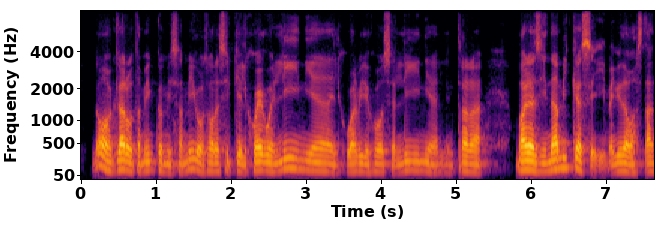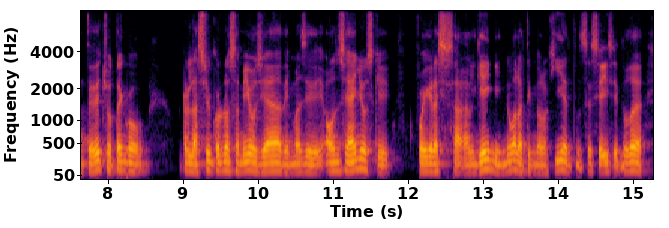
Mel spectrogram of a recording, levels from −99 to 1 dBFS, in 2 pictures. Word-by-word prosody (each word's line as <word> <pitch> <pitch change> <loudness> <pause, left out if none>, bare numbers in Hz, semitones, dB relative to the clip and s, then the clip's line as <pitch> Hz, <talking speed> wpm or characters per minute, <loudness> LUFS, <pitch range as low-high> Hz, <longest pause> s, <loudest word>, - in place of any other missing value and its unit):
No, - - +3
claro, 110 -1 +6
también 110 +1 -4
con 105 -2 -4
mis 90 +1 -8
amigos, 115 +4 -2
ahora 100 -1 0
sí - - -10
que - - -4
el 90 -3 -3
juego 110 0 +3
en 95 +2 -5
línea, 115 -7 -2
el 90 -1 -7
jugar 95 0 -2
videojuegos 95 -1 -4
en 90 +2 -7
línea, 105 -3 -5
entrar 90 +2 -2
a 95 -2 -1 0.4
varias 110 -2 +9
dinámicas, 125 +7 +3
y - - -7
me - - -5
ayuda 100 +2 +3
bastante, 95 +2 -2
de 110 - +4
hecho, 115 -1 -4
tengo 100 -4 -1 0.5
relación 100 +3 -1
con 110 - 0
unos 105 -1 -1
amigos 105 -1 +1
ya 100 +1 +4
de 90 - -4
más 95 +1 -4
de 90 -2 -2
11 105 +1 0
años, 125 +3 +2
que 90 -6 -7 0.3
fue 100 - +2
gracias 95 -1 -1
al 90 +1 -2
gaming, 105 -3 +1
¿no?, 115 +4 +1
a - - +2
la - - +1
tecnología, 90 +5 -4
entonces, 100 -3 -7
sí, 100 +1 -2
sin 100 - -9
duda, 105 0 +2
100 Hz, 205 wpm, -24 LUFS, 95-110 Hz, 0.5 s, varias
